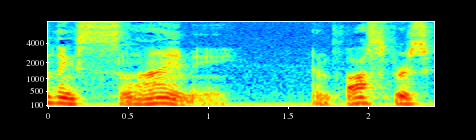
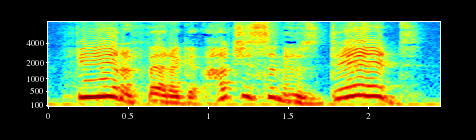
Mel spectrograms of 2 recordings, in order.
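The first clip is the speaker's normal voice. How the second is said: high, loud, agitated cry; fearful outburst; 12 semitones higher, 8 dB louder than usual. A narrator's reading. Haunted man confessing to the priest, fearful outburst. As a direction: burst out with it, voice leaping up.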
